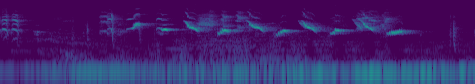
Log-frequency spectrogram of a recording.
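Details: Green leafbird of the gotri type meeting a young wild green leafbird: a run of harsh, squawky, downward-slurred chirps at about two per second over a low droning hum.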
